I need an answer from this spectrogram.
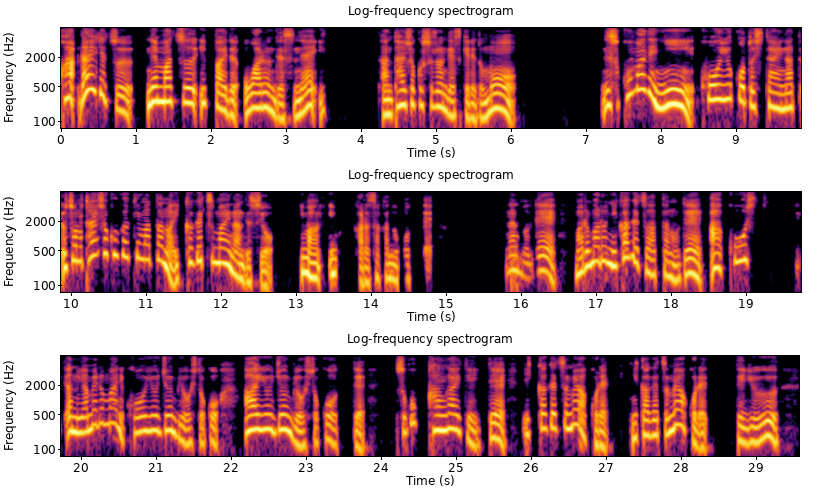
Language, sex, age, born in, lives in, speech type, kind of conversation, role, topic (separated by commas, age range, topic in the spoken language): Japanese, female, 50-54, Japan, Japan, conversation, advice, user, やる気が出なくて趣味や勉強が進まないとき、どうすれば取りかかれるようになりますか？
